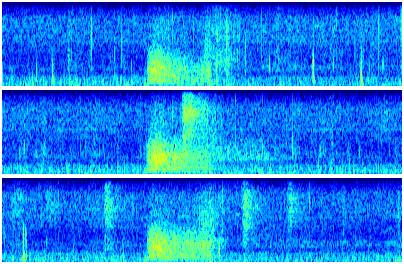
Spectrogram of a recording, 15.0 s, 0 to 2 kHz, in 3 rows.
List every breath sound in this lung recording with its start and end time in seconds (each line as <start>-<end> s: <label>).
1.78-2.90 s: inhalation
6.75-7.88 s: inhalation
11.86-12.85 s: inhalation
